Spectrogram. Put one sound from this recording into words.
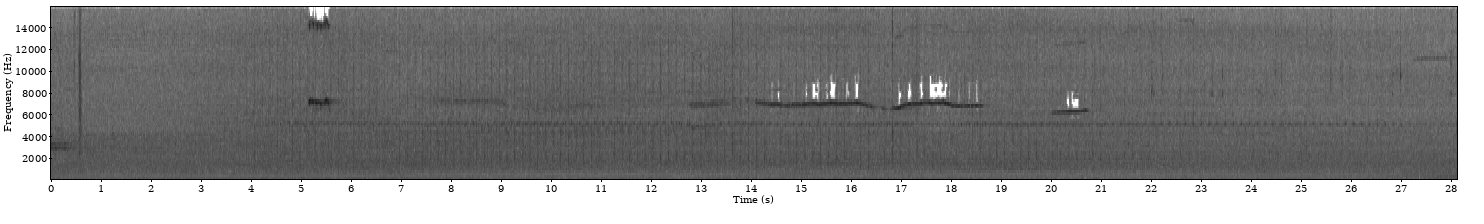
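Traffic rumbles steadily on a nearby road.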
